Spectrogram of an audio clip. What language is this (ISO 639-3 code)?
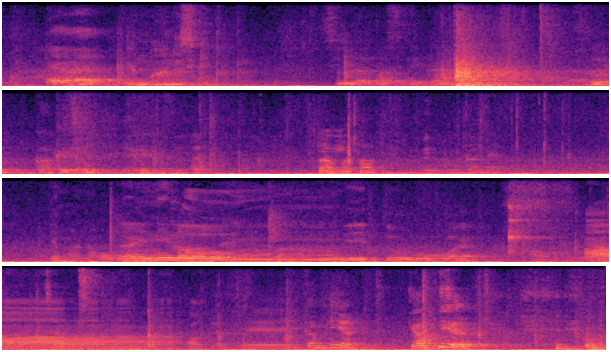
ind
